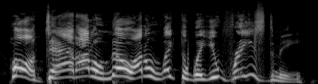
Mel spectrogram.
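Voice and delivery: put-on teenage son whining at his dad; whiny son. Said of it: "the son is like".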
